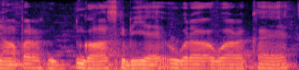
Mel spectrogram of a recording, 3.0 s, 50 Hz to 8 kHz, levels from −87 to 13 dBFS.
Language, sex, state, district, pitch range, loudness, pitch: Hindi, male, Uttar Pradesh, Shamli, 110-120 Hz, -14 LUFS, 115 Hz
